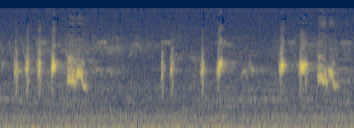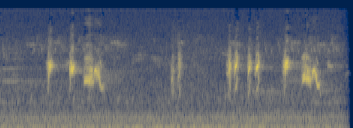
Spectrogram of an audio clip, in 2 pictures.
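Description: Red-vented Bulbul giving bright, bubbly chirps in quick clusters of three to five notes, a burst roughly every second or two, over a faint low hum.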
